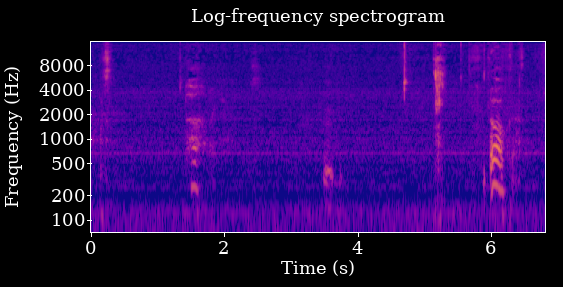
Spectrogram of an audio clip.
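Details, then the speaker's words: Early morning in bed with runny nose and right-sided nasal congestion; quiet sniffs and small voiced catches ending in one louder sneeze, after which congestion loosened: sneezing. "I need another tissue. I really loosened up some of the congestion."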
